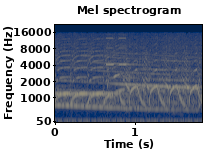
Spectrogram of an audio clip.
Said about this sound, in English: These are the sirens, by the way.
